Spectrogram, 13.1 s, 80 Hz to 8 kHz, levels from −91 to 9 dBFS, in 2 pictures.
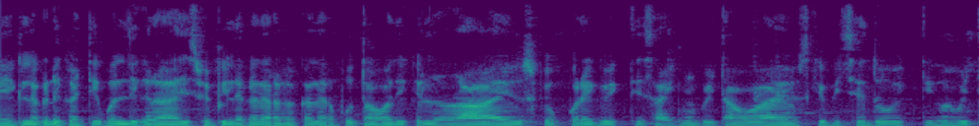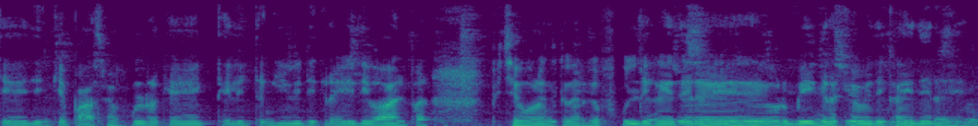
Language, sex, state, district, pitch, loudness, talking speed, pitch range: Hindi, male, Bihar, Jahanabad, 125 Hz, -35 LUFS, 315 wpm, 125-130 Hz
